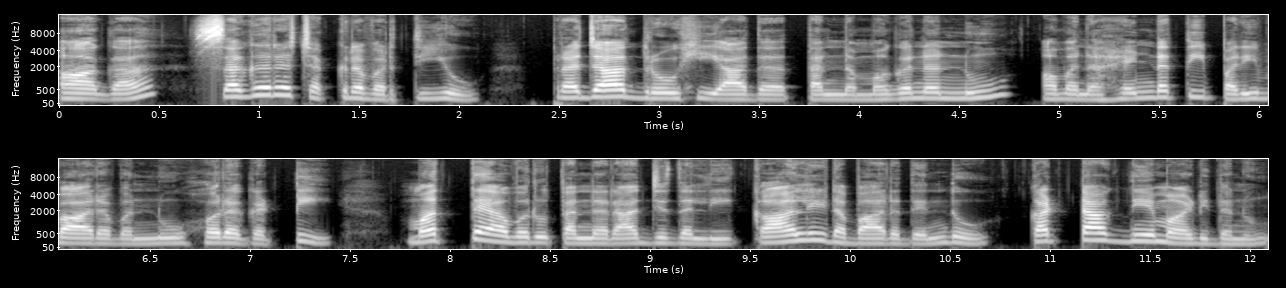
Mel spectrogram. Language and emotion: Kannada, neutral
